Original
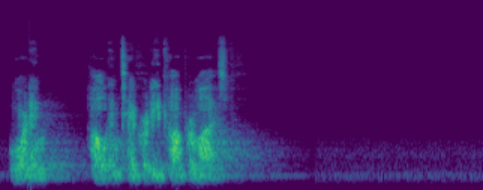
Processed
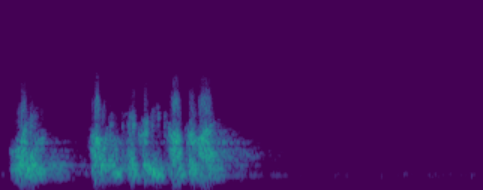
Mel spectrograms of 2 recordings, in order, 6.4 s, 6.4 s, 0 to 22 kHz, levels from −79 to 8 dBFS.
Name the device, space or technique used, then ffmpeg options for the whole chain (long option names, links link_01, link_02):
guitar amplifier with harmonic tremolo: -filter_complex "[0:a]lowpass=frequency=1400:width=0.5412,lowpass=frequency=1400:width=1.3066,afftdn=noise_reduction=13:noise_floor=-40,highpass=130,acrossover=split=850[link_01][link_02];[link_01]aeval=exprs='val(0)*(1-0.5/2+0.5/2*cos(2*PI*2.4*n/s))':channel_layout=same[link_03];[link_02]aeval=exprs='val(0)*(1-0.5/2-0.5/2*cos(2*PI*2.4*n/s))':channel_layout=same[link_04];[link_03][link_04]amix=inputs=2:normalize=0,asoftclip=type=tanh:threshold=-17dB,lowpass=3500,highpass=81,equalizer=frequency=140:width_type=q:width=4:gain=8,equalizer=frequency=200:width_type=q:width=4:gain=-8,equalizer=frequency=290:width_type=q:width=4:gain=3,equalizer=frequency=850:width_type=q:width=4:gain=-8,lowpass=frequency=4000:width=0.5412,lowpass=frequency=4000:width=1.3066,volume=-4dB"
